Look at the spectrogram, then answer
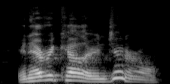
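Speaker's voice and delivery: voice breaking and cracking partway through. Reading rules aloud, voice cracking. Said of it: "voice crack".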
